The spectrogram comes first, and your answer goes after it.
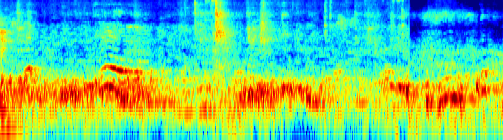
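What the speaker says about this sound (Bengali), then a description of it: "আরেক জোড়া কোকা কবুতর খুবই চমৎকার ডাকে" Close, repeated soft cooing of Koka pigeons, a low throaty warble rising and falling over steady background noise.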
